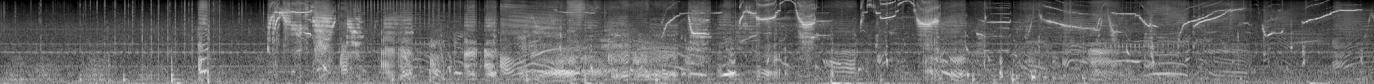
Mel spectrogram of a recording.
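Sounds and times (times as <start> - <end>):
common dolphin: 0.0 - 13.7.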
